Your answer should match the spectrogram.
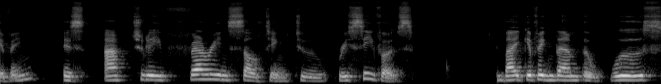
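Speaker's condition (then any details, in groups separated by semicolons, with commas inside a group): No condition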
